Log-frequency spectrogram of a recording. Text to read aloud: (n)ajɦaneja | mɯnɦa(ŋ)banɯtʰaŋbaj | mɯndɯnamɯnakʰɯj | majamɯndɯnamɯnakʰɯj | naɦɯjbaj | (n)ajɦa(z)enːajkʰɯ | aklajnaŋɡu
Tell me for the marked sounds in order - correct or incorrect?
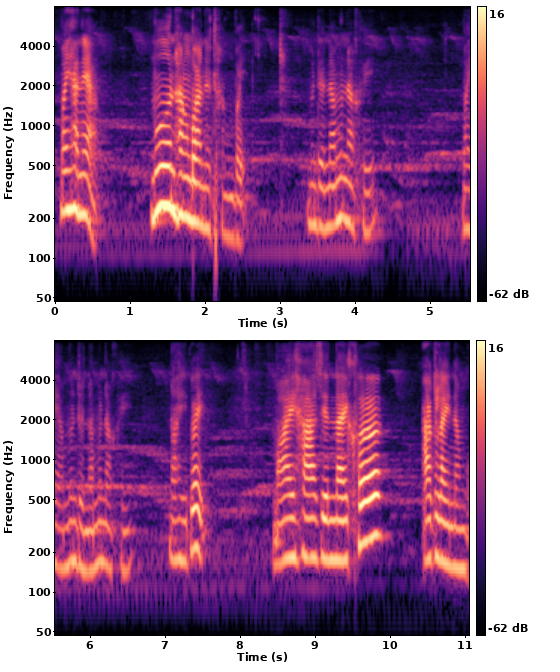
incorrect, correct, incorrect, correct

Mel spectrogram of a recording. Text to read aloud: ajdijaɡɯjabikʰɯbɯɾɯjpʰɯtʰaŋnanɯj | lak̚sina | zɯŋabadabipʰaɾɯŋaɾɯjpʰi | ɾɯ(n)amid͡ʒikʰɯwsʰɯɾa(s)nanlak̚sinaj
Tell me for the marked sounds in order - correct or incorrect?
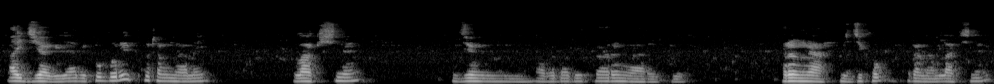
incorrect, incorrect

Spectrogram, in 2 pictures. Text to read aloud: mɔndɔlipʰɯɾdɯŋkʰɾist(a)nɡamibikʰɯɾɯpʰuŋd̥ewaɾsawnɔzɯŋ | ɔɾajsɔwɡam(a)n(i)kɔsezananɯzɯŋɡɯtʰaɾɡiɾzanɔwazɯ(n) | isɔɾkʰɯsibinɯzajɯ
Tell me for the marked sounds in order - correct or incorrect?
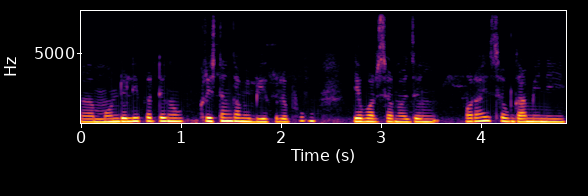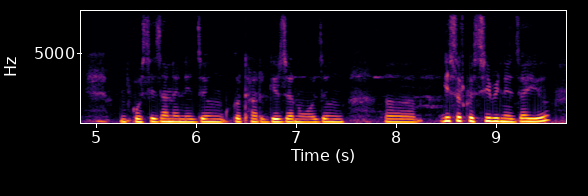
correct, incorrect, correct, incorrect

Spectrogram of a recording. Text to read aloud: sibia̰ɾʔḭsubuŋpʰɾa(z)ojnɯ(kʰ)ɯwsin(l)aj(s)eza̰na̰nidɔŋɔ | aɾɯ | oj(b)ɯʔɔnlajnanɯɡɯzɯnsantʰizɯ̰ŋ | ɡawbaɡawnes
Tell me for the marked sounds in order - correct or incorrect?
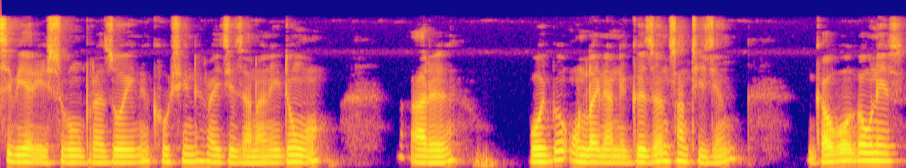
correct, correct, incorrect, incorrect, correct

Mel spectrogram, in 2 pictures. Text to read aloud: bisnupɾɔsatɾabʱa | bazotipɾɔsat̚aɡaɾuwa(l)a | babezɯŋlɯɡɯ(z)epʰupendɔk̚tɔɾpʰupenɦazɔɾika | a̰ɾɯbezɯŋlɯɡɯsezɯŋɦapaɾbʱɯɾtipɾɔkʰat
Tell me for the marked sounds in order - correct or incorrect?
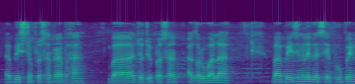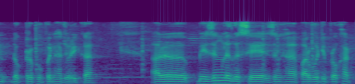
correct, incorrect

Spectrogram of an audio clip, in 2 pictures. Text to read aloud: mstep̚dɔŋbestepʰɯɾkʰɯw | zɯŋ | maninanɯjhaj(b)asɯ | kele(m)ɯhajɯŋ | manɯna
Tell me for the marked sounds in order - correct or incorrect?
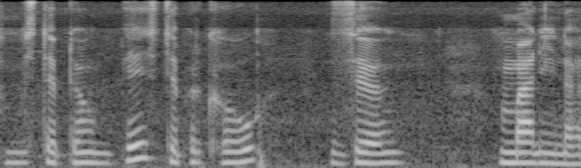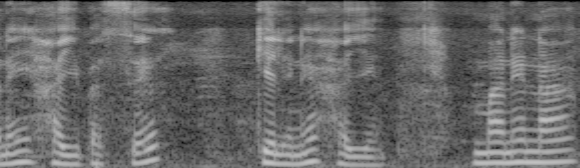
correct, incorrect

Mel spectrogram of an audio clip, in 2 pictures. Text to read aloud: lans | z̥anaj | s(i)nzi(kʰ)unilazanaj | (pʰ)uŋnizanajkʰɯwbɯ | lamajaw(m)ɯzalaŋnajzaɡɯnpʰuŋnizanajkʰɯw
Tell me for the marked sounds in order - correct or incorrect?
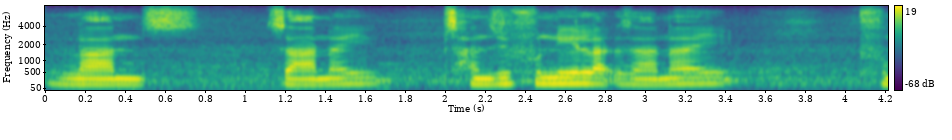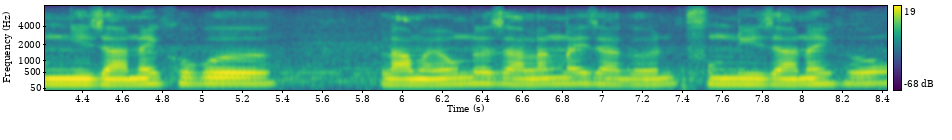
incorrect, incorrect, correct, incorrect

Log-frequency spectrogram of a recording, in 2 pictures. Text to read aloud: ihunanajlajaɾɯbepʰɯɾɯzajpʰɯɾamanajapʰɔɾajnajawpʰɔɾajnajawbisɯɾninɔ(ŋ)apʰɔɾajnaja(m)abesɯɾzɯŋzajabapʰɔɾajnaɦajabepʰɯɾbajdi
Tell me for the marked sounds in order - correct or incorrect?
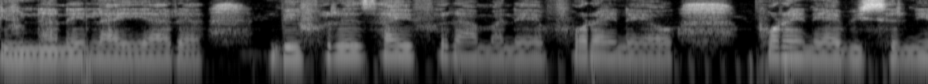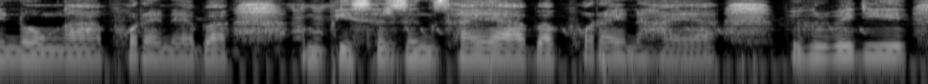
correct, incorrect

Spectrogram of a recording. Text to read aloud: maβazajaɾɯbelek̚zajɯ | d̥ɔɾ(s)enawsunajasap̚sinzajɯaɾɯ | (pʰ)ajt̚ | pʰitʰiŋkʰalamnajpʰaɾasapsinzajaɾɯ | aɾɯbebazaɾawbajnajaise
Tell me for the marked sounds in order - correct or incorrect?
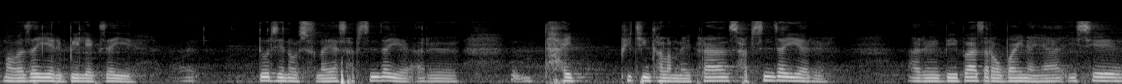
incorrect, incorrect

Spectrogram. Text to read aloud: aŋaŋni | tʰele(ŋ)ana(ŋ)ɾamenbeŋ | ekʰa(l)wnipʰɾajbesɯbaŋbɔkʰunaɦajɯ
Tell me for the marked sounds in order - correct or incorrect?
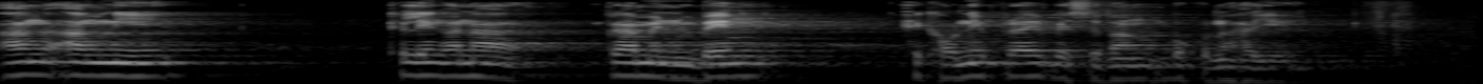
correct, incorrect, incorrect

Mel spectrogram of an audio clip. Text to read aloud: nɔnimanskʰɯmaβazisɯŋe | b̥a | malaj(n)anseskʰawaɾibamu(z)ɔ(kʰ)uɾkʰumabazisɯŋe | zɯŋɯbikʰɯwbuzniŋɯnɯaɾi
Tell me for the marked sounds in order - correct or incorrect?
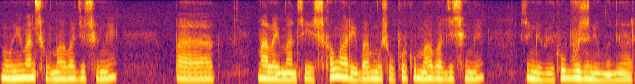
incorrect, incorrect, incorrect

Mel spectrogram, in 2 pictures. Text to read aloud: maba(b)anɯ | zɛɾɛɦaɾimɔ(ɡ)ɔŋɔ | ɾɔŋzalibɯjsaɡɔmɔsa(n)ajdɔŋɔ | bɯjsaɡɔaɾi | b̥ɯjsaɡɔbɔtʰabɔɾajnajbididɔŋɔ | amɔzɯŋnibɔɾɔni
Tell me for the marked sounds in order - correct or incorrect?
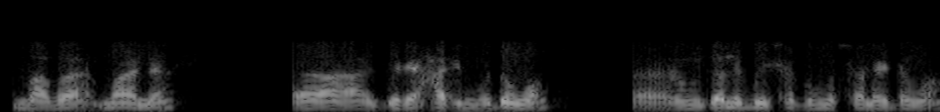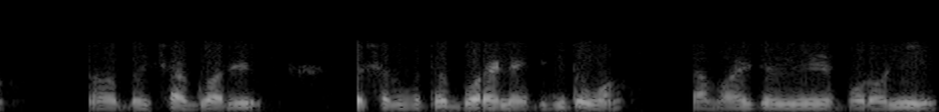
incorrect, incorrect, correct

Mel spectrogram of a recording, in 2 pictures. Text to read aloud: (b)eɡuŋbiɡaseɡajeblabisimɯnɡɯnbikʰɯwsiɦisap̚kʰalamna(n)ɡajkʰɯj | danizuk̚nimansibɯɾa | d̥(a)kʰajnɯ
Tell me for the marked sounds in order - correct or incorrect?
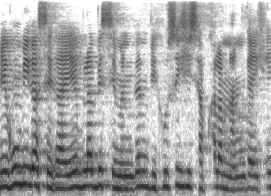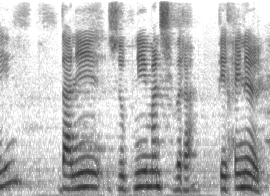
incorrect, correct, incorrect

